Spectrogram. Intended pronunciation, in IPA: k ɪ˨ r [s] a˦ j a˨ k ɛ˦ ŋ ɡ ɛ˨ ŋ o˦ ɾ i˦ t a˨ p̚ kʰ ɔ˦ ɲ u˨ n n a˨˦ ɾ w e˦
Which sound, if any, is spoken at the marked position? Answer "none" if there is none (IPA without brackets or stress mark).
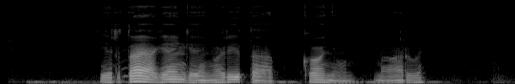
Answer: t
